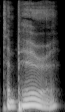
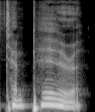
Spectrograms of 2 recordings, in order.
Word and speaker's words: tempura: title of the episode it's not Tempur it's tempura I mean it might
